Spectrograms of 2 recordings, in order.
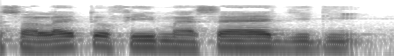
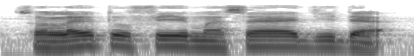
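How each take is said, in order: First: The word masajid ends with an i vowel. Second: The word masajid ends with an a vowel. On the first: The speaker calls it wrong. "Tidak dibaca" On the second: The speaker calls it right. "kalau ghairu munsharif ketika jar tandanya bukan kasrah tapi fathah"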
